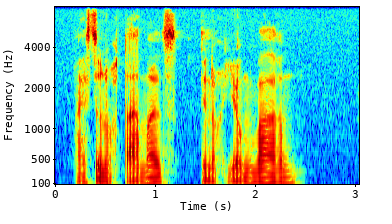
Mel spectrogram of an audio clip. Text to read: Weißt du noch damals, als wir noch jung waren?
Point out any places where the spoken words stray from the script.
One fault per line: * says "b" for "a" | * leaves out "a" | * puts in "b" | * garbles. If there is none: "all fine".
* leaves out "als"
